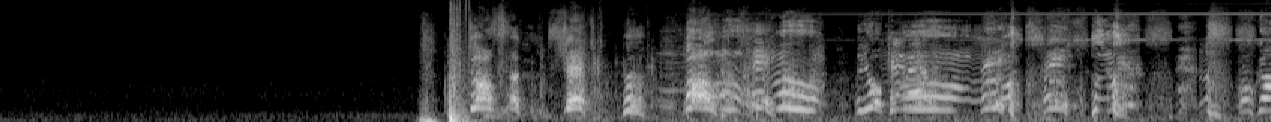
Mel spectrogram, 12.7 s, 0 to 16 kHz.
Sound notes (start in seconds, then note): 4.7 Mark groaning; 8.8 Mark grunting; 10.8 piercing beeping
